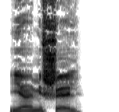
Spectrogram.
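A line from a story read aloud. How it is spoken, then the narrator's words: Strange lifeless, too loud. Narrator (Russian): каким-то странным, неживым голосом говорит она, слишком громко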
